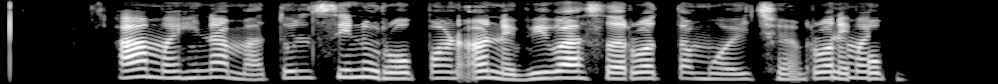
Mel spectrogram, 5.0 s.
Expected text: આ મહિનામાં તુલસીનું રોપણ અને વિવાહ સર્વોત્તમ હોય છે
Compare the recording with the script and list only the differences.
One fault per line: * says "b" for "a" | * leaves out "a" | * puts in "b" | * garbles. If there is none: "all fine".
* garbles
